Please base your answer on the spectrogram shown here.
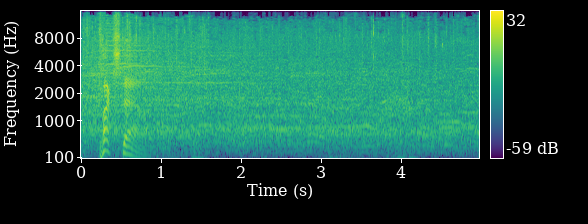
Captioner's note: cheering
